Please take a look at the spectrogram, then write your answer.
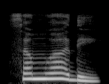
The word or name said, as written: ಸಂವಾದ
